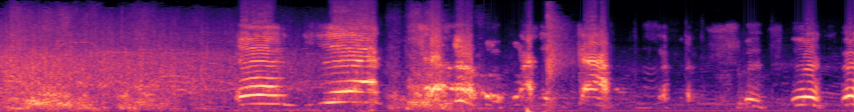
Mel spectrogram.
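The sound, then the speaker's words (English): Two loud, drawn-out roars from trained circus tigers ring out, followed by a sharp crack and a run of shorter, rough growls and snarls. “It's that act. Feline and a trained tigers.”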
